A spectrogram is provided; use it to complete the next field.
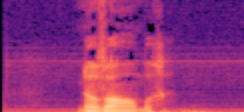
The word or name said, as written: novembre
